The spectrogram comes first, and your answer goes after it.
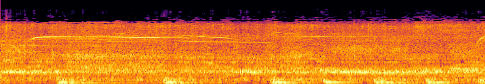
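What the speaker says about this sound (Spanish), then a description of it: "Un tremendo partido de Paul Pineda, se merece todo el aplauso." A large football stadium crowd roars and cheers continuously during a Santiago Wanderers vs Everton match, a dense wash of many voices with occasional lower rumbles beneath.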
